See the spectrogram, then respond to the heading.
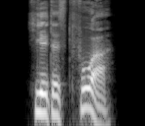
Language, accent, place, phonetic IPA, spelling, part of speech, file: German, Germany, Berlin, [ˌhiːltəst ˈfoːɐ̯], hieltest vor, verb, De-hieltest vor.ogg
- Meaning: inflection of vorhalten: 1. second-person singular preterite 2. second-person singular subjunctive II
